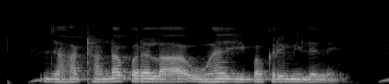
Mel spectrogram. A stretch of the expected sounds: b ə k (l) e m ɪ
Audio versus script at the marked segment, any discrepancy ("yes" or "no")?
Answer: yes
